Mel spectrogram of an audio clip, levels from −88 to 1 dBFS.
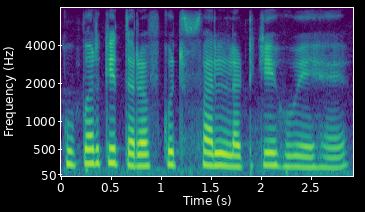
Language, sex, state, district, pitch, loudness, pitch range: Hindi, female, Assam, Kamrup Metropolitan, 215 Hz, -15 LUFS, 195-230 Hz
